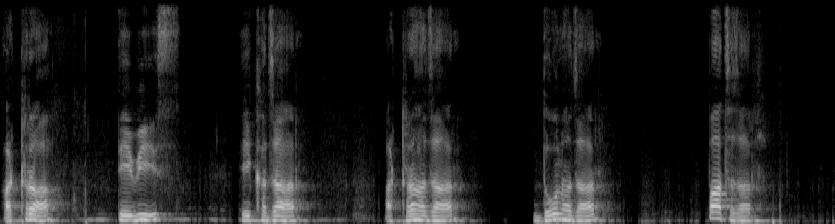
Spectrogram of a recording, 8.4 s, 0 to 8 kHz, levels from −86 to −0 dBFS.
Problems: background sounds at intervals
